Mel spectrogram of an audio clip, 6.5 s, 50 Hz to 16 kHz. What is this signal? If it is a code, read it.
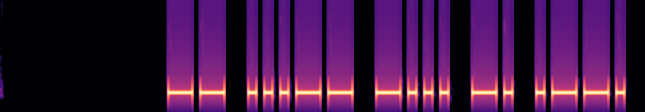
Morse code, heard as a keyed tone, about 15 wpm, 700 Hz. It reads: M3BNP
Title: DXCC-100 Call Signs - 5 Characters - Repeated 3x - 15wpm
